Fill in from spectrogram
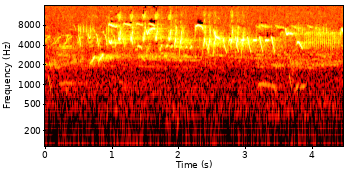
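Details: Farndale dawn chorus: a rapid, jumbled outpouring of high twittering and trilled notes from several birds, growing busier and louder toward the end, over a low background hiss.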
